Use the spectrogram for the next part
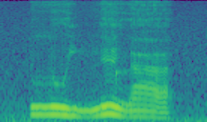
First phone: l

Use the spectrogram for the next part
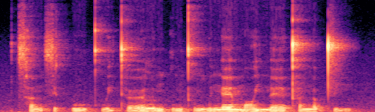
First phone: t͡sʰ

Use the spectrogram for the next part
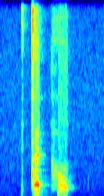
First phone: t̪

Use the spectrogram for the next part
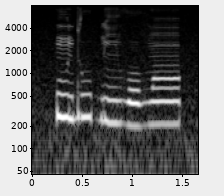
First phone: p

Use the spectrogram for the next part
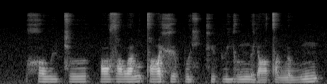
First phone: x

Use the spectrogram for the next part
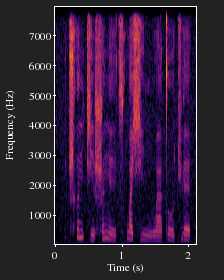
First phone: ʈ͡ʂʰ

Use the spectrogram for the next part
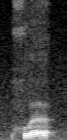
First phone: χʷ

